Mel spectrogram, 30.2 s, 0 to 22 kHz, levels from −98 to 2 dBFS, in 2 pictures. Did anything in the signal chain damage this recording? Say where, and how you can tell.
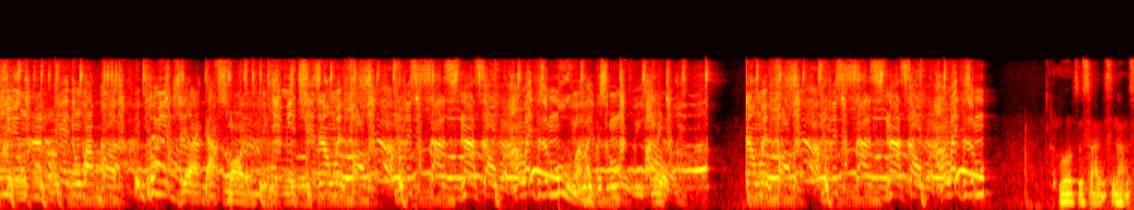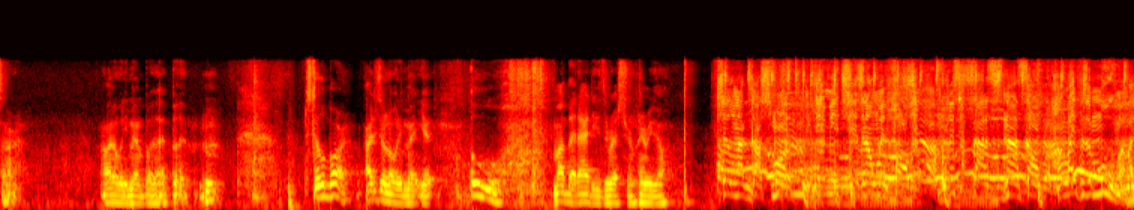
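Yes, there's gain pumping through the whole clip. The level swings by roughly 25 dB, so loud and quiet passages end up squashed close together. That's likely the input gain set far too high at the microphone, with a fast limiter clamping down on each peak. The top end stopping around 8 kHz is just the call path's bandwidth.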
